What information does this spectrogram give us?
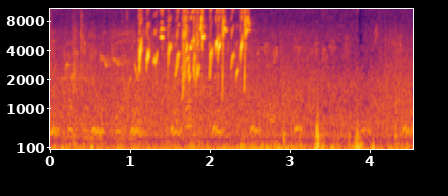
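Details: Goldfinch, subspecies Carduelis carduelis balcanica, singing in a 2017 internet song competition run from Serbia: one dense second-long burst of high chattering, twittering notes, followed by quieter low thumps and background noise.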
